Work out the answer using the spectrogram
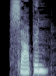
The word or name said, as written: zappen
